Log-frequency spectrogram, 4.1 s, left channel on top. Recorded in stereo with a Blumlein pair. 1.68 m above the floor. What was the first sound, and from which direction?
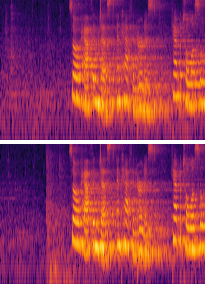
A woman speaking, 10° right.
